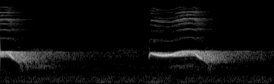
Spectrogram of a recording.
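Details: A loud Asian koel call: a piercing whistle that begins abruptly, climbs, and trails off, following the fading end of an earlier note.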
